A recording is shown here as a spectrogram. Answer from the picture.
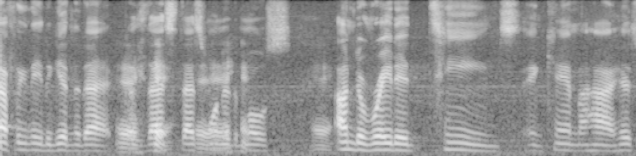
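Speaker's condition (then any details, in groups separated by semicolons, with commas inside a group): No condition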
